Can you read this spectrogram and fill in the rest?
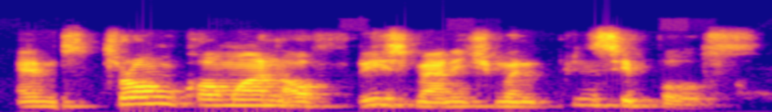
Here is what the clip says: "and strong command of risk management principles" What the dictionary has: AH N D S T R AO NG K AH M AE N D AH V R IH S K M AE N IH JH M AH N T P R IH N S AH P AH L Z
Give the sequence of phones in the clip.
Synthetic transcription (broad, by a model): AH N S T R AO NG K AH M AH N AH F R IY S M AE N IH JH M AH N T P R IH N S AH P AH L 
